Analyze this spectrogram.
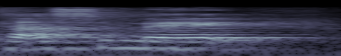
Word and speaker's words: Tasha Mac: When you say my name, make sure you say it completely. That's Tasha Mac.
